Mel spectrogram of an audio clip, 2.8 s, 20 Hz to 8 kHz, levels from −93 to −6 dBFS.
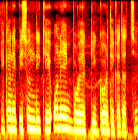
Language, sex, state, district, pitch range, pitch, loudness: Bengali, male, Assam, Hailakandi, 155-180 Hz, 165 Hz, -13 LUFS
